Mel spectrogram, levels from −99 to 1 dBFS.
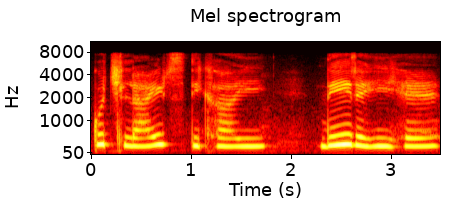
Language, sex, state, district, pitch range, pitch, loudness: Hindi, female, Himachal Pradesh, Shimla, 240-275 Hz, 250 Hz, -16 LUFS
